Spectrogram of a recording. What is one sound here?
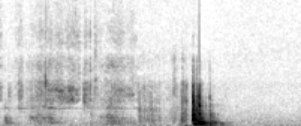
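A glass jar knocks down onto a hard surface.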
